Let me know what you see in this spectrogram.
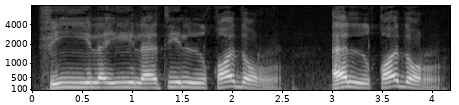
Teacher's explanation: طب عند الوقف بالروم ببعض الكسرة، إن وقفت عليه بالروم وعامله مع عملة الوصل، فأقول في ليلة القدر القدر، فآتي براء صوتها ضعيف ومرققة، بخلاف ما لو وقفت عليها بالسكون فتصير الراء ساكنة وقبلها ساكن وقبله مفتوح، إذن مفخمة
